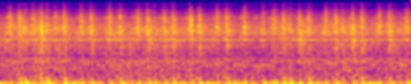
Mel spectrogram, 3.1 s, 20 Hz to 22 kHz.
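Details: 1985 Chevrolet Corvette rescued from a Florida swamp, first revival: low, uneven engine note that surges and sags without holding idle; suspected timing, fuel, dirty injectors or wrong plug wires, unconfirmed.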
